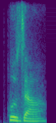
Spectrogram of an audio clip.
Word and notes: hussar: Indian

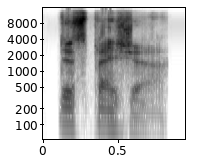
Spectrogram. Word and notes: displeasure: British English

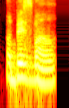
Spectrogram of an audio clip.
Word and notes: abysmal: Indian

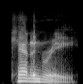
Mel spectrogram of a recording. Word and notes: canonry: American English

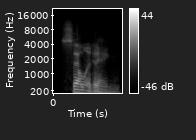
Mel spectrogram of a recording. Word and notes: seladang: American English

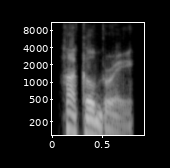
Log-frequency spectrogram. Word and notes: huckleberry: British English

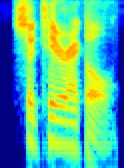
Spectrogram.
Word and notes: satirical: American English

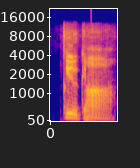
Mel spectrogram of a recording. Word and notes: gewgaw: American English

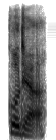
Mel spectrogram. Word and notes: coda: Indian

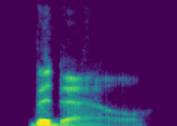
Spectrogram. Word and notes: bedel: British English

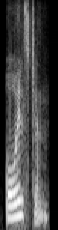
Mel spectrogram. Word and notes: oilstone: Indian

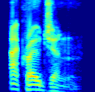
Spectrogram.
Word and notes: acrogen: British English

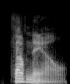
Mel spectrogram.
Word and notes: thumbnail: American English

